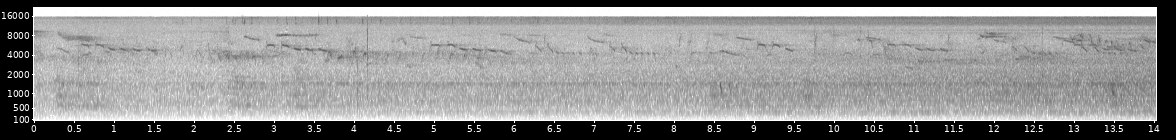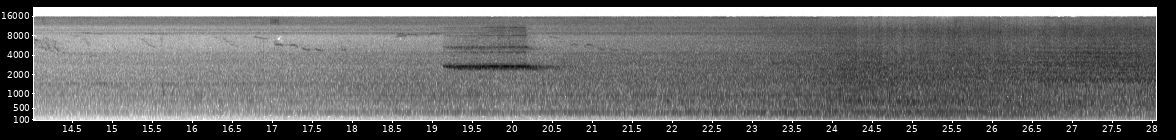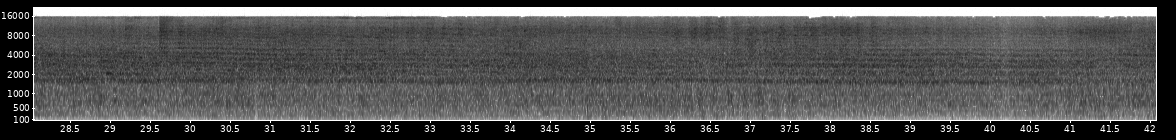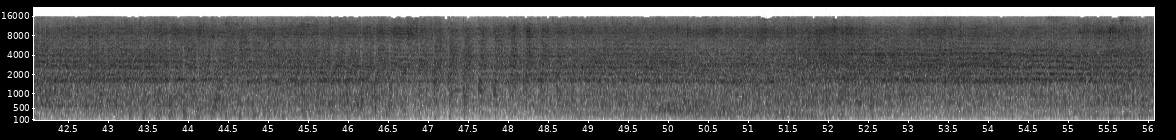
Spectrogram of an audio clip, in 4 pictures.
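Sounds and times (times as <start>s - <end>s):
diesel locomotive engine drone: 16.2s - 56.0s
birdsong: 16.4s - 27.4s
train horn blast: 19.1s - 21.2s.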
